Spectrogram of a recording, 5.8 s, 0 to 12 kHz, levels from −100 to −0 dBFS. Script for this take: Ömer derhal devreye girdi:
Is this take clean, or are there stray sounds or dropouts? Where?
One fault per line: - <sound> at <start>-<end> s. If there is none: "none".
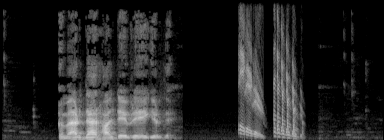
- chirp at 3.6-4.6 s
